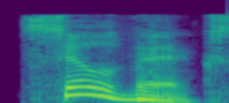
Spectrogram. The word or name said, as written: silvics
